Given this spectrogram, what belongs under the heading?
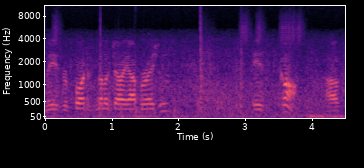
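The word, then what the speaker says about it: Caen: of gravity in these reported military operations is kong i'll spell that c-a-e-n the big city at the base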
